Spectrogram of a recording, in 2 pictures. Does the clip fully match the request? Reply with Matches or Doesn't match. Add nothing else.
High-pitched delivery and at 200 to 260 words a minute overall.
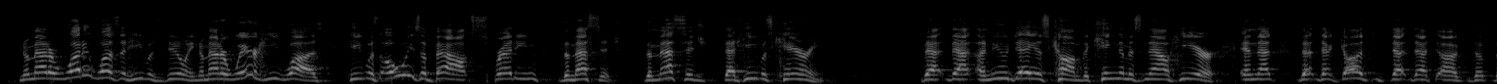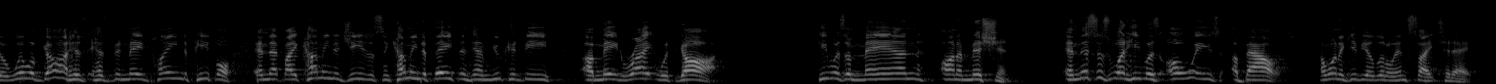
Matches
